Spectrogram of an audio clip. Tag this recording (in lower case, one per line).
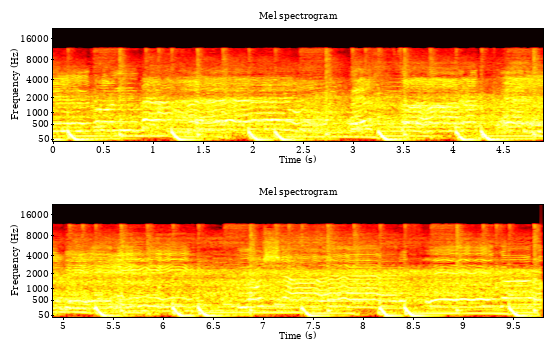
music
